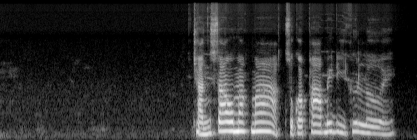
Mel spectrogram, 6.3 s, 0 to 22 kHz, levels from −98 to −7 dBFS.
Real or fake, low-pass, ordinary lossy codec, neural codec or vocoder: real; 19.8 kHz; none; none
